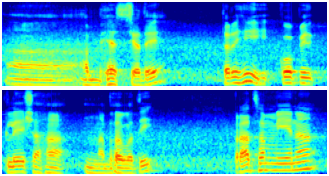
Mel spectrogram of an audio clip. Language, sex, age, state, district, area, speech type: Sanskrit, male, 30-45, Karnataka, Shimoga, urban, spontaneous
